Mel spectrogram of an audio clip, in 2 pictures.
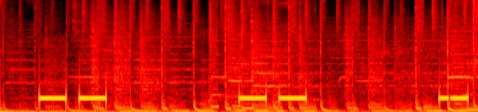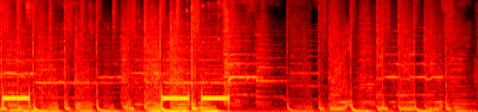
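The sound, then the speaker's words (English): An outgoing telephone call ringing out late at night, with four double rings in a steady, evenly spaced pattern over loud rhythmic background music. “They're gonna love getting a call.”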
